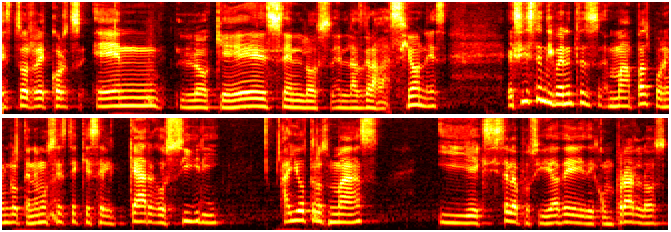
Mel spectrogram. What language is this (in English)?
Spanish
